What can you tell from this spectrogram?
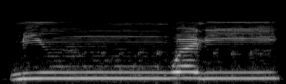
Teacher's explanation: ये मुकम्मल तौर पे मिलती नहीं है, आवाज कंप्लीट तौर पे वाव में नहीं मिलती। देखिए कैसे पढ़ेंगे इसको, म्यू वली, म्यू, नून की भी आवाज आ रही है और वाव की भी आ रही है। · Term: इदगाम इनकम्प्लीट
